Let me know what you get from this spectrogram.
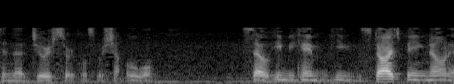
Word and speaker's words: Shaul: His real name was Shaul, and Shaul was a bit of a problem to Greek speakers, that they had a hard time pronouncing that. First of all, there was no consonant in Greek, so that's how we get Saul.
